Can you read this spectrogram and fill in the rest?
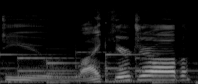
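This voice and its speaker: Female question reader for comic dub, slow delivery, extremely animated intonation. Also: very deep voice, music in the background.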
